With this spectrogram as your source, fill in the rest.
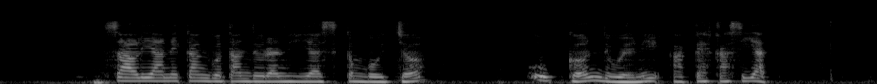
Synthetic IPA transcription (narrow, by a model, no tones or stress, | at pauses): salianekaŋɡot̪and̪uɾanhijaskəmbod̥ʒ̥ɔ̤ | uɡ̥ɔ̤nd̪uwɛniakɛhkasijat̪̚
